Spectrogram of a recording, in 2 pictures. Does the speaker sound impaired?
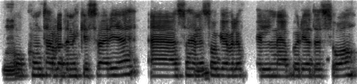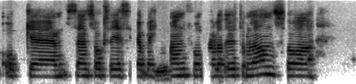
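No.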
